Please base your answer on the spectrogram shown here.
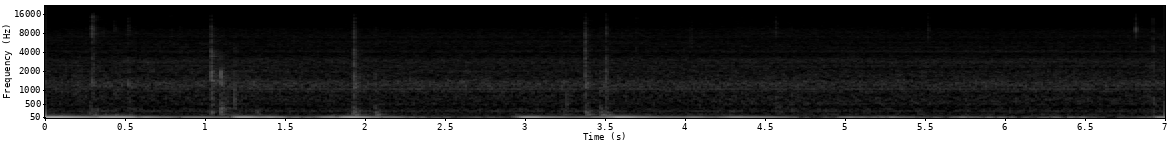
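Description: Sparse computer mouse clicks while uploading an image to a website builder, single sharp clicks spaced irregularly over a quiet, faintly hissing background.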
